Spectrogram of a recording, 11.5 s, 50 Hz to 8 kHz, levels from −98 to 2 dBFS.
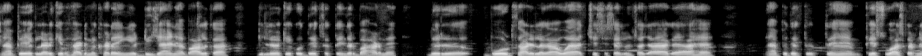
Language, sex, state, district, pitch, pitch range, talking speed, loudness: Hindi, male, Bihar, Begusarai, 145 Hz, 145-150 Hz, 225 wpm, -17 LUFS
